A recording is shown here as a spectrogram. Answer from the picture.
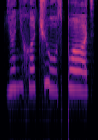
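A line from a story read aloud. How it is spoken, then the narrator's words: Whining. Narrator (Russian): заныла Каролинка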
